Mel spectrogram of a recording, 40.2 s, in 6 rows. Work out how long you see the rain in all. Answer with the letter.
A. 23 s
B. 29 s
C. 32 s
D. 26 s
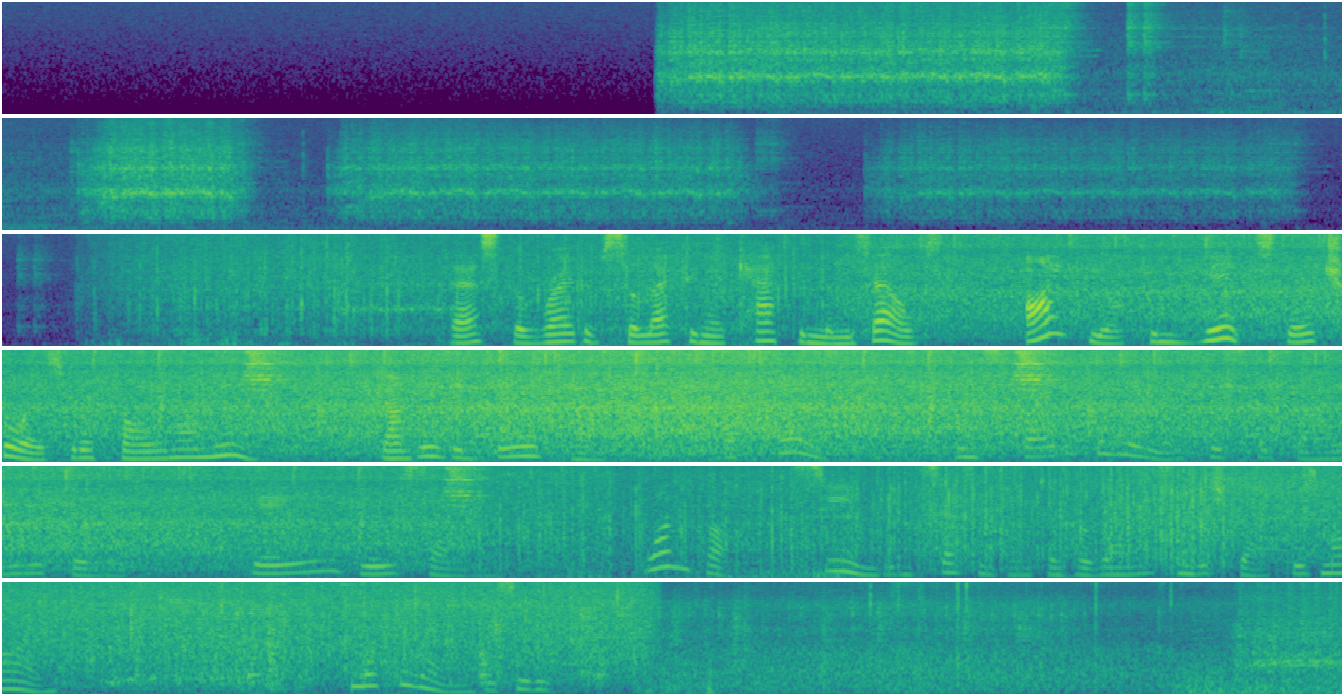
D.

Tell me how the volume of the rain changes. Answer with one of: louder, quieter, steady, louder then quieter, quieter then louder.
louder then quieter.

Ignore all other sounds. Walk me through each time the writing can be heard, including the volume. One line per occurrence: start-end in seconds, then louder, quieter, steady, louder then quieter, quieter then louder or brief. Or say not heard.
not heard.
